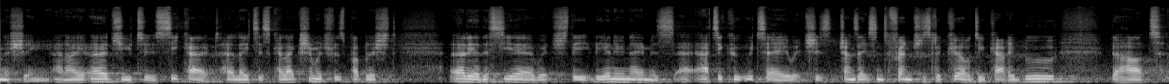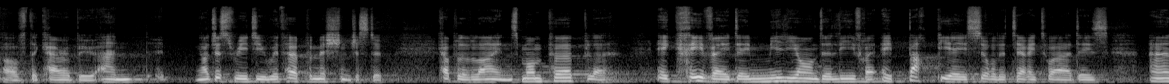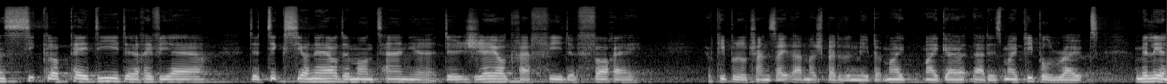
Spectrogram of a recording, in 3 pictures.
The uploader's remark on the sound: Spoke at a special event at the Royal Ontario Museum. Where he accepted the inaugural Weston International Award, presented by the Writers' Trust of Canada.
